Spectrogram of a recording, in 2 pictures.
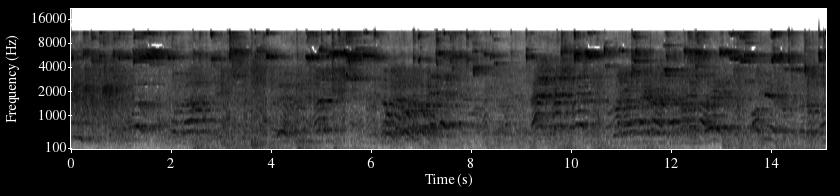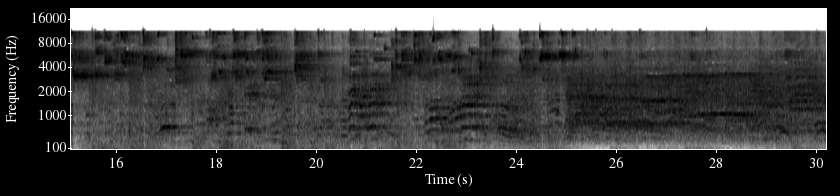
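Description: Basketball bouncing on a hardwood gym floor during play, with players and coaches shouting and calling out in an echoing gymnasium.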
